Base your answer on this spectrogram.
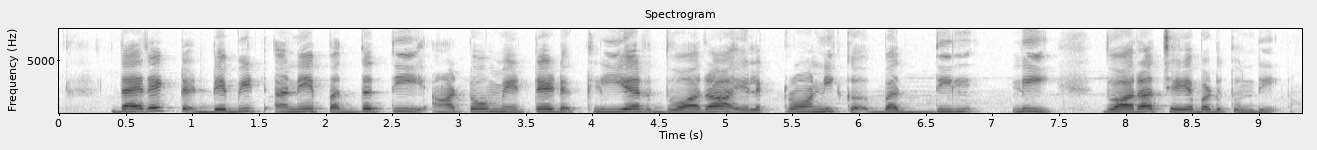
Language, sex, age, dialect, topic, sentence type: Telugu, female, 18-24, Southern, banking, statement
